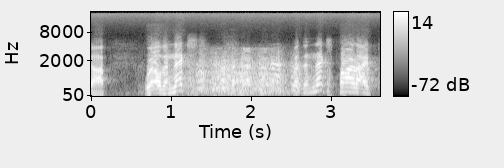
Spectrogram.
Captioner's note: audience laughing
